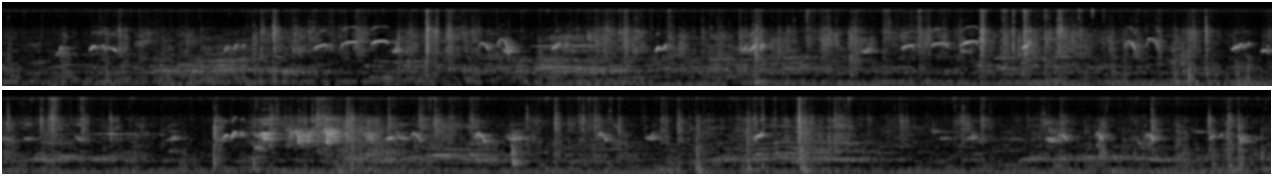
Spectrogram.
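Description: Turkey poults peeping over and over in short, high calls, with scattered clicks and rustles as they peck at soil and seedlings.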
